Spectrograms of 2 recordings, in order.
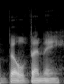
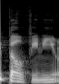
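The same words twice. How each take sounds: First: "Belvene" with a short e in the middle; short E pronunciation. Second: "Balvenie" with a long ee in the middle; long EE pronunciation. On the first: Offering co-host the other option, short E pronunciation. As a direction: say "Belvene" as bel-VEN-ay. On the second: Asking co-host which name they use, long EE pronunciation. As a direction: say "Balvenie" as bal-VEE-nee. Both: Shown as a demonstration. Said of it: "Do you say Balvenie or Belvene".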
